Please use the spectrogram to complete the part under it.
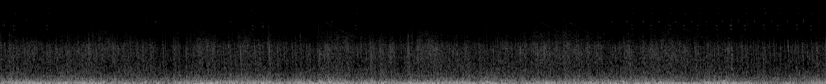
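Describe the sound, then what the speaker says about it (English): Explosions and heavy gunfire from a Beyond All Reason game battle as an enemy commander is destroyed, a dense, loud, continuous roar of blasts with no voices over it. "Enemy commander destroyed."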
